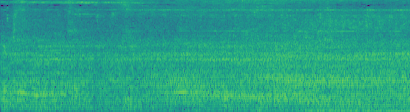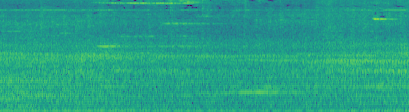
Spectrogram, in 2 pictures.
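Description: City street traffic noise, with a double-decker bus running just ahead. A low rumble grows stronger about halfway through as the bike draws up close behind the bus.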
